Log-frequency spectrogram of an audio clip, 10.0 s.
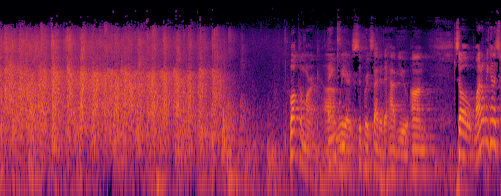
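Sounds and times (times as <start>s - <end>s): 
audience applause: 0.0s - 4.9s
speech: 5.8s - 10.0s.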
